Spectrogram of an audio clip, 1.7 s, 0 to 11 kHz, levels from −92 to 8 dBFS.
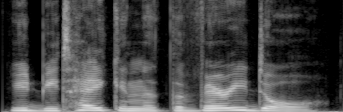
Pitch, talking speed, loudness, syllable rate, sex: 180 Hz, 245 wpm, -14 LUFS, 5.7 syllables/s, female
